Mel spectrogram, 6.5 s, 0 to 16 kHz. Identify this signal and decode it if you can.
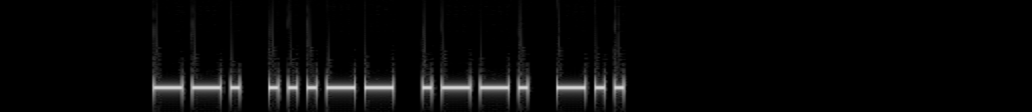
Morse code, heard as a keyed tone, about 20 wpm, 700 Hz. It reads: G3PD
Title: DXCC-100 Call Signs - 4 Characters - Repeated 2x - 20wpm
